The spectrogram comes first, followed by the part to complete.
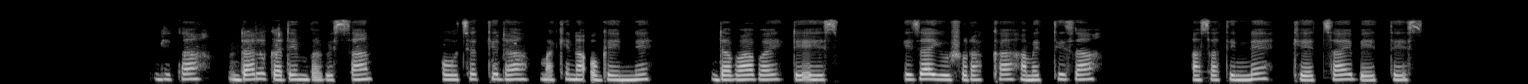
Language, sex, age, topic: Gamo, female, 18-24, government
